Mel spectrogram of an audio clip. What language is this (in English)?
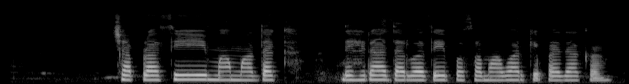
Pashto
